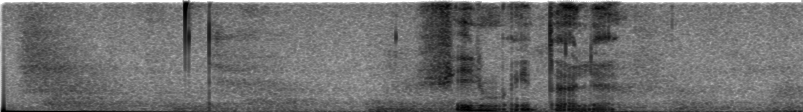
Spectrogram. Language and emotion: Russian, sad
